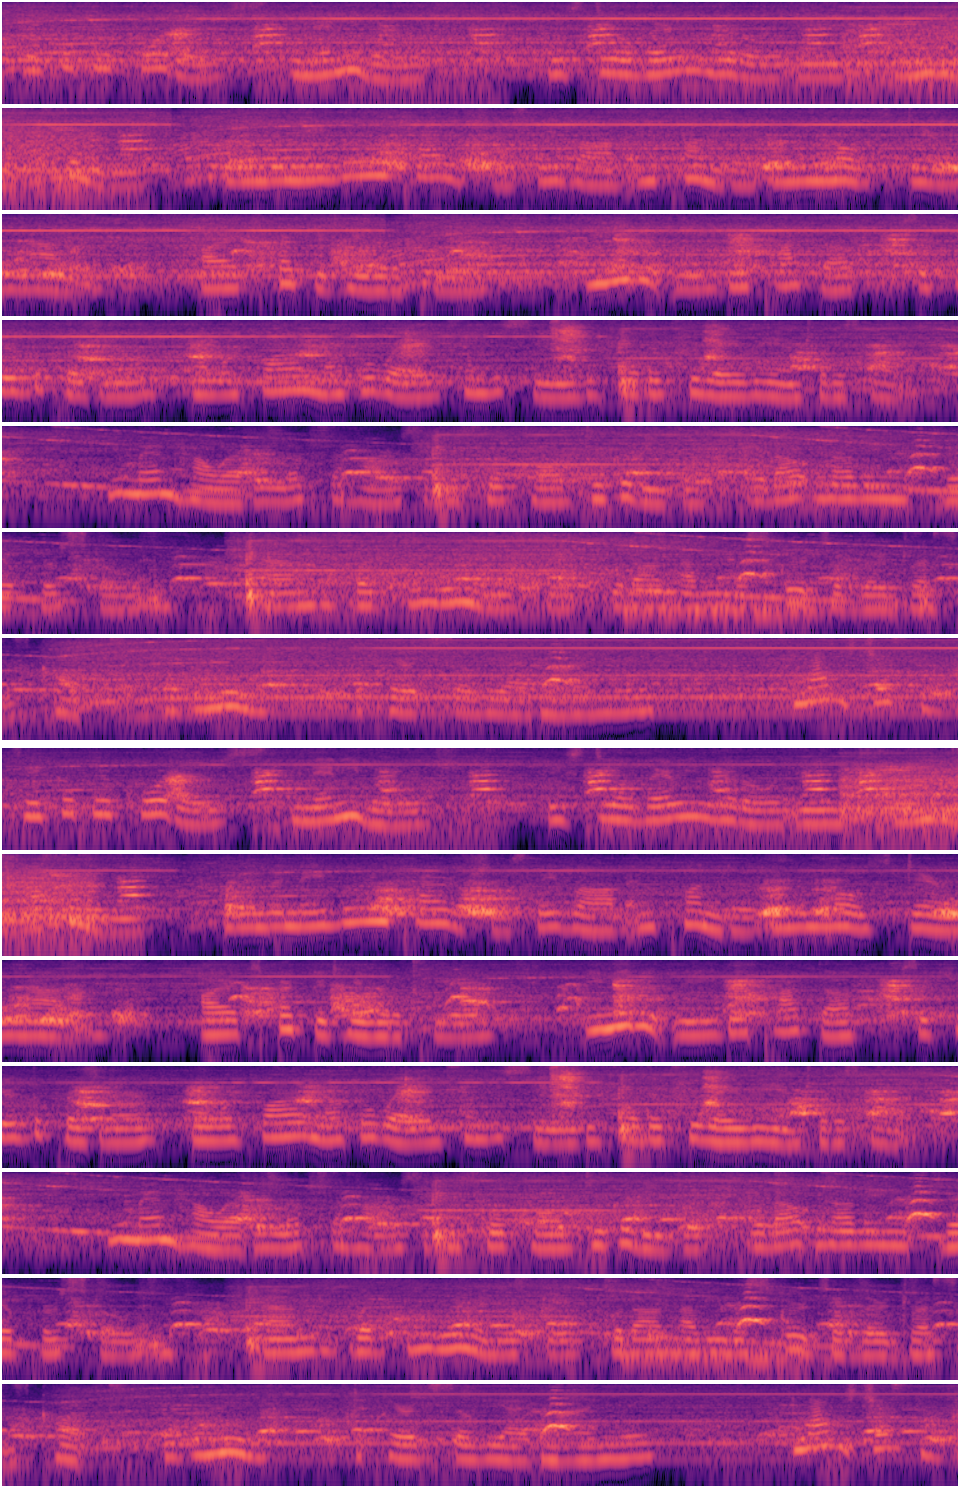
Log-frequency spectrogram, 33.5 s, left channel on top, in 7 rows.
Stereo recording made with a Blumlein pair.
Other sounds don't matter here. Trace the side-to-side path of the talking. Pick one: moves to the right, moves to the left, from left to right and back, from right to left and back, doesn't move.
doesn't move.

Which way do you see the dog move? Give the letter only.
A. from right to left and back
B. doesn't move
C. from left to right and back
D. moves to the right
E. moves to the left
B.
